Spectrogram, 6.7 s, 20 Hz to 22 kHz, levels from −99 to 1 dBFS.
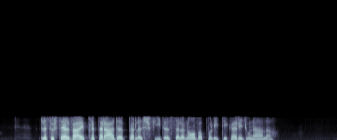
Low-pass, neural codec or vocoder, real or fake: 3.6 kHz; codec, 16 kHz, 2 kbps, X-Codec, WavLM features, trained on Multilingual LibriSpeech; fake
